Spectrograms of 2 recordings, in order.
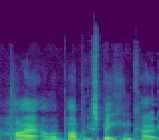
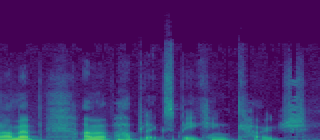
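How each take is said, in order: First: The voice stays clear and strong throughout. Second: The voice gets quieter toward the end.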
